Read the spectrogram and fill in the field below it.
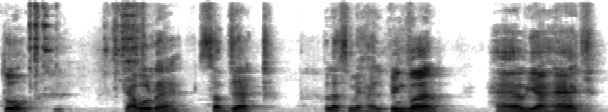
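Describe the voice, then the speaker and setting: Man teaching grammar with a dark voice. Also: fairly high pitch, sing-song, a little slow. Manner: explains step by step, checks with a tag question. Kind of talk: grammar lesson.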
